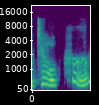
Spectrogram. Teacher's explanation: it's just realizing that words are linked. So tell, her just runs together.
